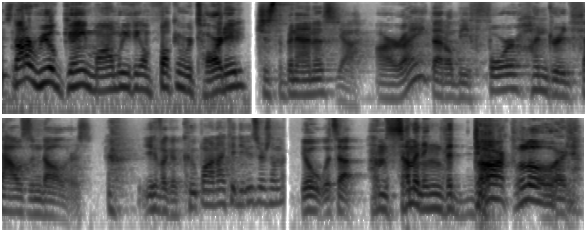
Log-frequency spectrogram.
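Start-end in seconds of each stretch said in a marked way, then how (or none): 0.0-2.4 high, loud retort; irritated kid. Acted. Kid answers mom about game, loud indignant. 9.5-11.6 slow, loud invocation voice; ominous summoner. Acted. Roommate summoning Dark Lord, slow loud ominous voice.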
